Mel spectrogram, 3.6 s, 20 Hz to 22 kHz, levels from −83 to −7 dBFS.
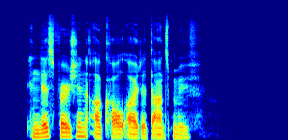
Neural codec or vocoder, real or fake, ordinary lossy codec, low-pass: none; real; none; 14.4 kHz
